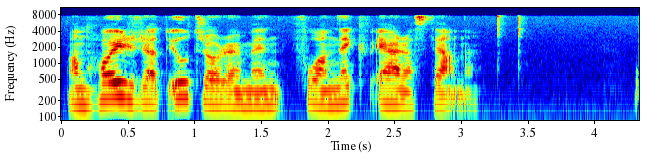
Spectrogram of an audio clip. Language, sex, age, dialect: Faroese, female, 36-60, Suðurstreymoy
